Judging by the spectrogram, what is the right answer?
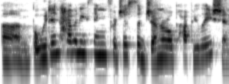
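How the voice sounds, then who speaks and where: With an American accent, a woman talks very fast with vocal fry and ordinary pitch variation. The background is quiet. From Ohio, US Midwest. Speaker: relationship psychologist. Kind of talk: interview.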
